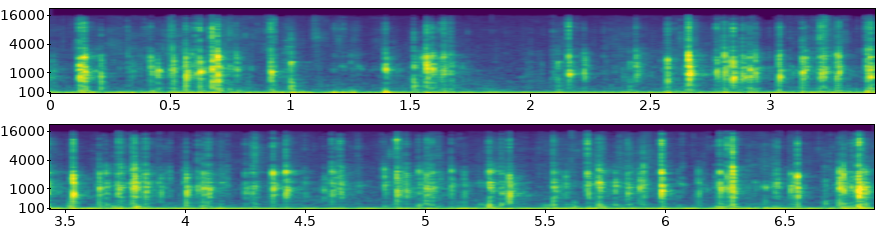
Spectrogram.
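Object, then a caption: Plastic mechanical keyboard keys. Gloved fingertips tap the clear keycaps of a compact, transparent plastic mechanical keyboard that is held and tilted. The result is a rapid, uneven stream of short, crisp plastic clicks and taps with bright edges, over a steady low hum.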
